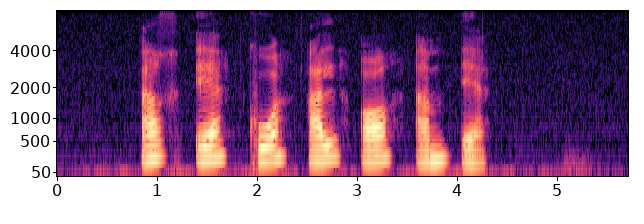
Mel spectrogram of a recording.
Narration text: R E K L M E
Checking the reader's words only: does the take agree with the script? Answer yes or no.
no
